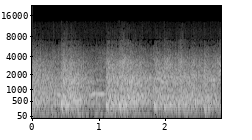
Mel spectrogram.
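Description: Dense, continuous gunfire crackles and roars in a chaotic battle, with overlapping shots blending into a loud, sustained wash of noise and a few sharper bursts standing out.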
